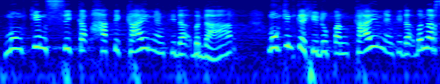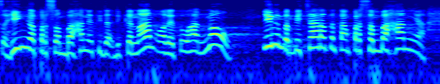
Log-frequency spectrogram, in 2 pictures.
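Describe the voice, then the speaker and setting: Woman preacher, high bright voice, emphatic and playful, reverberant church. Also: lively intonation, brisk. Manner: emphatic, rhetorical questions, playful asides to congregation. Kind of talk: sermon. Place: church sanctuary. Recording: long church-hall reverb.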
